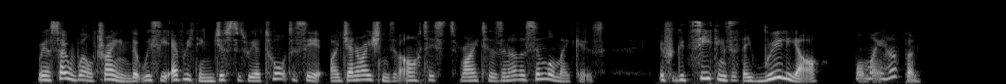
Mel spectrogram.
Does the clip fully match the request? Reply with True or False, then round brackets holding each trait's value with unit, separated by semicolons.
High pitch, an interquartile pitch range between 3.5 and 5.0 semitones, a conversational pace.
False (195 Hz; 4.6 semitones; 225 wpm)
